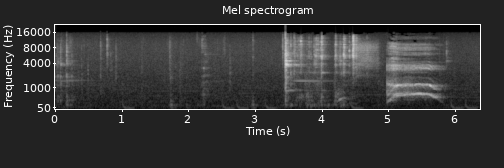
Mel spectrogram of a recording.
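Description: A metal winged corkscrew being worked into a wine bottle's cork: faint clicks, then about a second of metallic rattling and scraping. Near the end comes a short, loud, high-pitched squeal that drops in pitch as it ends.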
